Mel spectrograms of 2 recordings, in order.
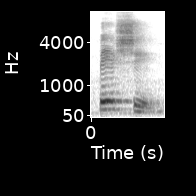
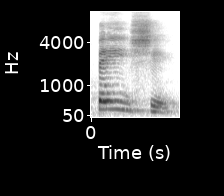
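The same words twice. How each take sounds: First: The first syllable has a plain e, no i. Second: The first syllable has an audible i glide. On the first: The speaker calls it right. "a gente retira o i da palavra e fala apenas peixe" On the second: The speaker calls it wrong. "e não peixe"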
